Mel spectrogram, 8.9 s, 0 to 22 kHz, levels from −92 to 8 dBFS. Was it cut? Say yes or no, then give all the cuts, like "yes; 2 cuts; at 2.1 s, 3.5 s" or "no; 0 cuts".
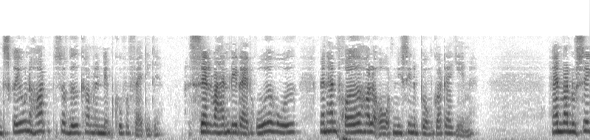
yes; 1 cut; at 2.6 s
